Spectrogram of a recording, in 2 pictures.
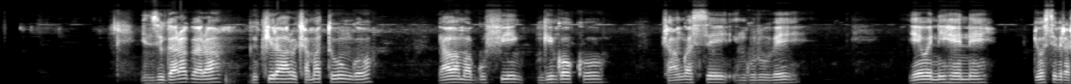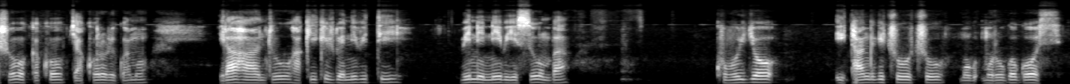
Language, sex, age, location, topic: Kinyarwanda, male, 18-24, Musanze, government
